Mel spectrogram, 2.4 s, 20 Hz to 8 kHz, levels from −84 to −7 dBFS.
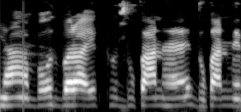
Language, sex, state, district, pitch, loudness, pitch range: Hindi, female, Bihar, Kishanganj, 205 Hz, -16 LUFS, 200-210 Hz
